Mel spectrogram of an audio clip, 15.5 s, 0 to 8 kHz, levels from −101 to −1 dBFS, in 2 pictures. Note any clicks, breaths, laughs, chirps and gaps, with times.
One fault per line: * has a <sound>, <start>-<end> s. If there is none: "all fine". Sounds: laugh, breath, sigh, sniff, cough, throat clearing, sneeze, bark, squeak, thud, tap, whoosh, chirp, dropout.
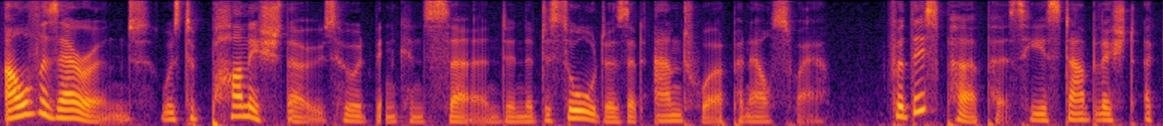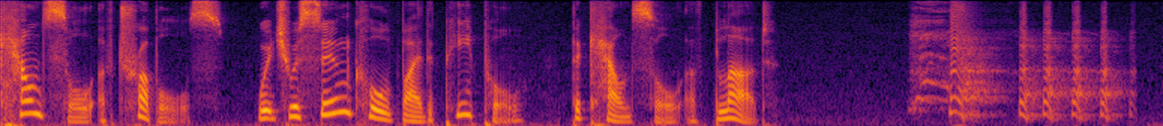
* has a dropout, 2.5-2.6 s
* has a laugh, 13.8-15.3 s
